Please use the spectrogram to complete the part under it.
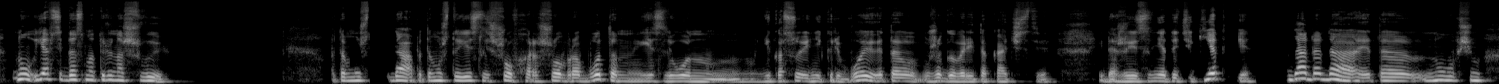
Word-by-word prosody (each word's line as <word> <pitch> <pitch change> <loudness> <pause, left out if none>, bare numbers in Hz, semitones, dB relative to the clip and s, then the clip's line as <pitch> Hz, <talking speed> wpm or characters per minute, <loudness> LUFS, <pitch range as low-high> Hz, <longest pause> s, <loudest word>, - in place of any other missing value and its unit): Ну, 235 -2 +4
я 245 +3 +4
всегда 220 -2 +2
смотрю 210 -1 0
на 190 - +1
швы. 175 -9 -1 1.6
Потому 175 0 +1
что, 175 0 -5 0.2
да, 180 0 +2
потому 175 +2 0
что, 180 +1 -2
если 175 -2 +1
шов 165 +3 0
хорошо 150 +2 -1
обработан 155 +1 +1
и - - -5
если 140 -1 -4
он, 140 -1 +2 0.5
ну, 125 0 -10
не 130 +3 -6
косой 145 +3 -2
и - - -4
не 140 0 -2
кривой, 175 +10 +1
это 155 0 0
уже 135 +6 -3
говорит 130 -2 0
о 125 - -3
качестве. 130 -2 -6 0.4
И - - -8
даже 135 0 0
если 140 +2 0
нет 150 0 -1
этикетки, 150 - 0 0.3
да-да-да, 225 -7 +4
это, 165 +1 +1
ну, 190 +3 +2
в 190 - +2
общем. 180 0 -1
160 Hz, 155 wpm, -25 LUFS, 140-185 Hz, 1.6 s, Ну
